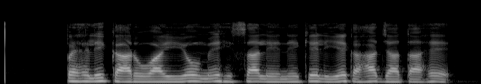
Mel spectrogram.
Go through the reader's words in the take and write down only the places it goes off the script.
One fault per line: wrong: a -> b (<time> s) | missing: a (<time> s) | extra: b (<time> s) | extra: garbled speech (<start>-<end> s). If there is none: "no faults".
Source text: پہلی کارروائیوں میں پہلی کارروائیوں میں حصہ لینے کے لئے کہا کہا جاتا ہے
missing: پہلی کارروائیوں میں (2.2 s)
missing: کہا (3.7 s)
